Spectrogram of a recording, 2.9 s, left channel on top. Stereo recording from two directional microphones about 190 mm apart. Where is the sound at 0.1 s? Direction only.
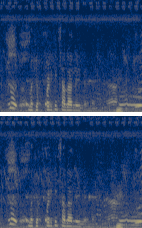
5° right (ahead or behind).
